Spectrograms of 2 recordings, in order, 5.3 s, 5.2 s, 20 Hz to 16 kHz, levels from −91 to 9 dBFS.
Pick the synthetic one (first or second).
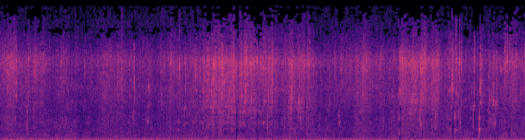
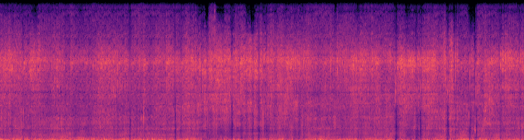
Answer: second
